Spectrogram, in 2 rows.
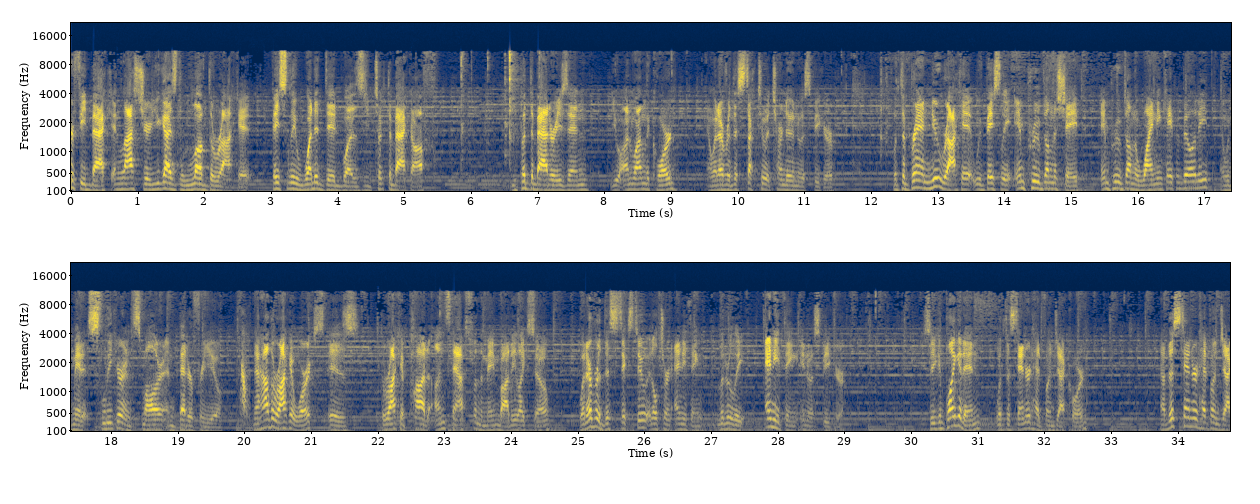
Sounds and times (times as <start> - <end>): Speech: 0.0 - 5.4, 6.6 - 11.5, 12.3 - 29.0, 30.2 - 32.6, 33.7 - 34.7
Music: 0.0 - 34.7.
